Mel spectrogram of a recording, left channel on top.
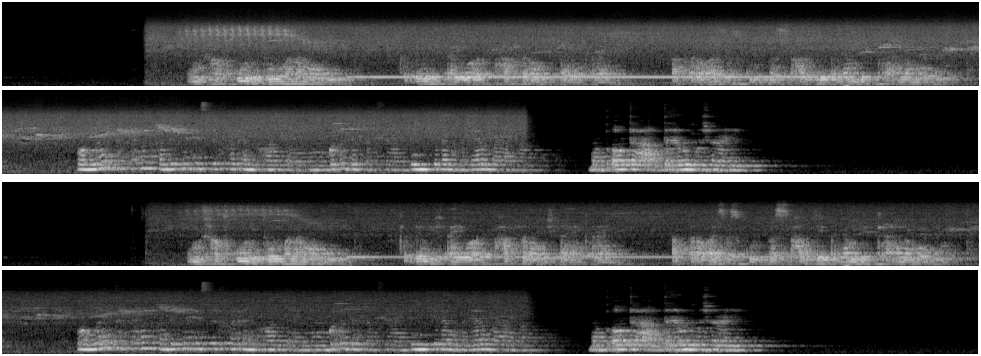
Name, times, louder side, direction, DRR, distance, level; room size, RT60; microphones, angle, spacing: sound 1, 1.4-15.0, left 9 dB, 85° left, 0.3 m, -33 dB
voice 1, 1.8-3.4 4.0-6.2 6.7-9.5, equal, 40° right, -1 dB, 0.6 m, -20 dB
sound 2, 3.4-8.4, left 7 dB, 10° right, 0.8 m, -26 dB
voice 2, 10.5-15.2 15.6-17.2, left 1 dB, 30° left, -3 dB, 0.7 m, -20 dB
5.5 x 2.1 x 2.3 m, 0.89 s
head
